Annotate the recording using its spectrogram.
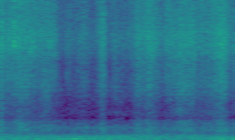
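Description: Cabin noise of a Renault ZOE electric car being driven on a wet road: steady tyre and road rumble with a low, even hum and no engine note.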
